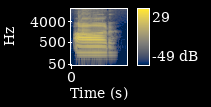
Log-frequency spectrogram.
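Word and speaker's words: hour: यहां पर बचना है एच से शुरू हो रहा है हमें लगेगा भाई कंसोनेंट साउंड है लेकिन प्रन किसकी आ रही है वोल की आ रही है इसलिए क्या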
